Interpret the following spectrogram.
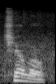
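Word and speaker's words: Coelho: It might be Paulo, the way that it's pronounced, because he's Brazilian. And then it's Cello, Paulo Cello, but it's C-O-E-L-H-O.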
